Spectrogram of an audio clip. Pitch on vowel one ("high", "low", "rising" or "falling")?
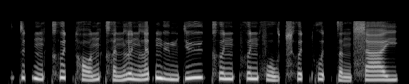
high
